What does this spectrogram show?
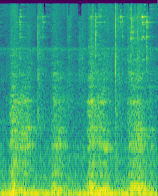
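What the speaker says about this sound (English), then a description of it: "That's my dog, you can hear him." A dog whimpers softly indoors, its faint whines rising briefly over a low, steady room rumble for a couple of seconds.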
